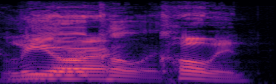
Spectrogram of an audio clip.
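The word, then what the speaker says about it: Lyor Cohen: Leor Cohen.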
